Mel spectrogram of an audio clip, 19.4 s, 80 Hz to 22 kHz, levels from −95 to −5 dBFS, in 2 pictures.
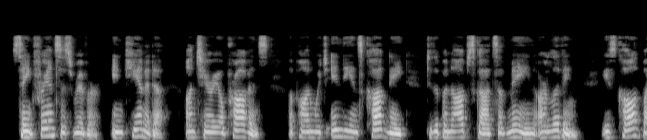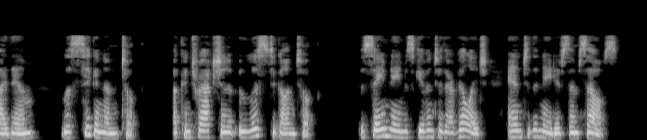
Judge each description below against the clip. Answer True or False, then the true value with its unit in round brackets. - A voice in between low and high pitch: True (175 Hz)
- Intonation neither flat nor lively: False (6.1 semitones)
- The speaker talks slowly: True (125 wpm)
